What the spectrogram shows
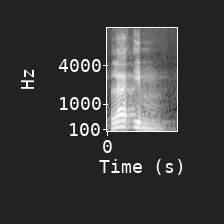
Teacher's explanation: huruf nun yang sukun langsung kita ganti dengan huruf mim sukun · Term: iklab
